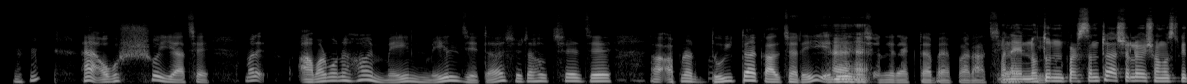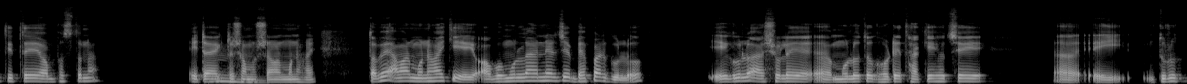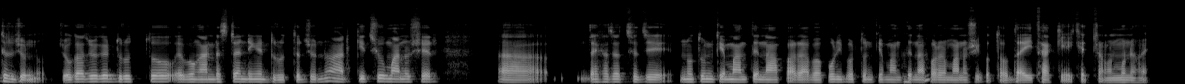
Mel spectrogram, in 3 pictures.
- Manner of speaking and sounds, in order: in English: "alienation"; tapping
- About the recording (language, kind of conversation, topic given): Bengali, unstructured, কখনো কি আপনার মনে হয়েছে যে কাজের ক্ষেত্রে আপনি অবমূল্যায়িত হচ্ছেন?
- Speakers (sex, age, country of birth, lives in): male, 20-24, Bangladesh, Bangladesh; male, 25-29, Bangladesh, Bangladesh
